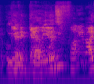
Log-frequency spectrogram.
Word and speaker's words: Evangelion: It's actually pronounced Evangelion.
